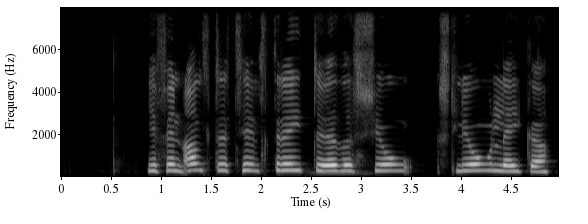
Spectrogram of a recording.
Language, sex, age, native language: Icelandic, female, 14, Icelandic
